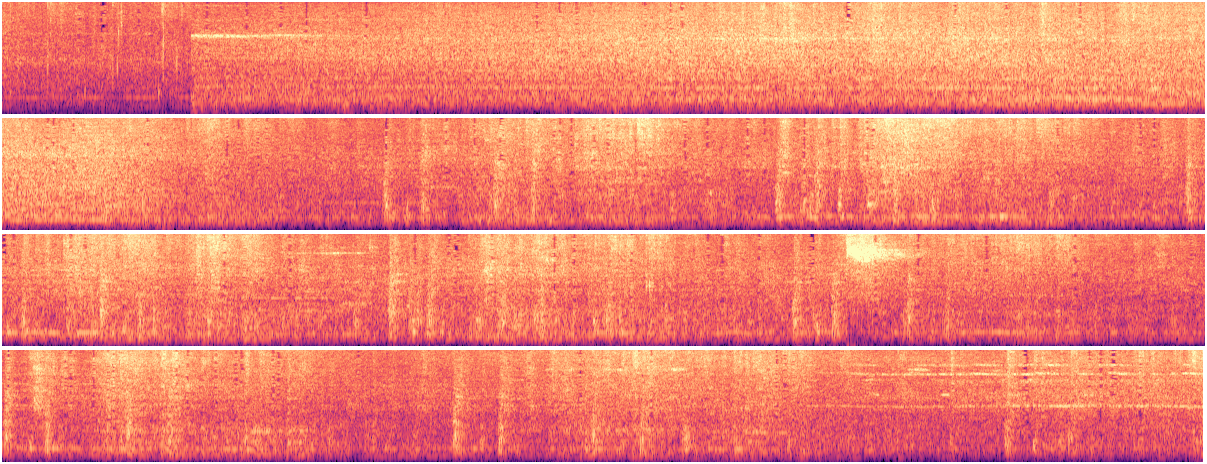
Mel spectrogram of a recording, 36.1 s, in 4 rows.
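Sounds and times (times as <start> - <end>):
electric locomotive hum: 0.0 - 13.4
train wheels clicking over rail joints: 5.3 - 36.0.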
